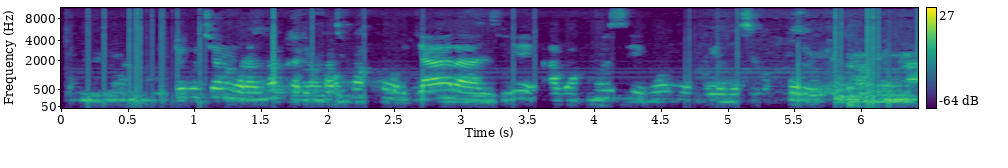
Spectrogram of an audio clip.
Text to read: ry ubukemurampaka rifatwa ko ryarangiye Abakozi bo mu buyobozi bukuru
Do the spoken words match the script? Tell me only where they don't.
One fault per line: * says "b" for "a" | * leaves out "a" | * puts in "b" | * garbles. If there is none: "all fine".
all fine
